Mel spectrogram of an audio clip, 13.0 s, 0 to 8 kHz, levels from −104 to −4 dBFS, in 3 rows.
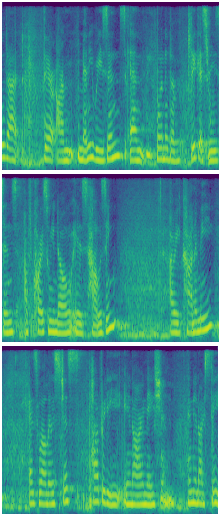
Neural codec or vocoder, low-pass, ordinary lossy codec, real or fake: codec, 16 kHz, 2 kbps, FreqCodec, larger model; 7.2 kHz; MP3, 64 kbps; fake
